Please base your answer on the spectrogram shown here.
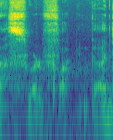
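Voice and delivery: whispered curse under breath. Real, not acted. Streamer just beaten, whispering in despair. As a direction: hiss the oath to yourself. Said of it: "after losing live".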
